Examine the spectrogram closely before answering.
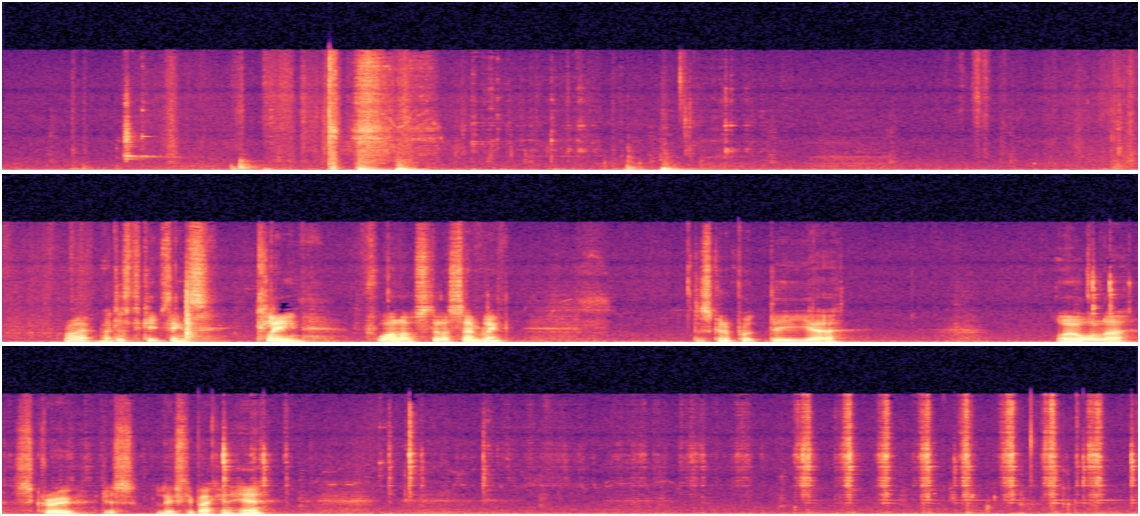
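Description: Small metal engine parts clink and tap as they are handled.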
